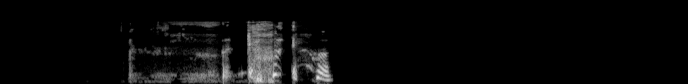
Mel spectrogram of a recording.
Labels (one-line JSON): {"expert_labels": [{"quality": "ok", "cough_type": "dry", "dyspnea": false, "wheezing": false, "stridor": false, "choking": false, "congestion": false, "nothing": true, "diagnosis": "upper respiratory tract infection", "severity": "mild"}], "age": 38, "gender": "female", "respiratory_condition": false, "fever_muscle_pain": false, "status": "healthy"}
